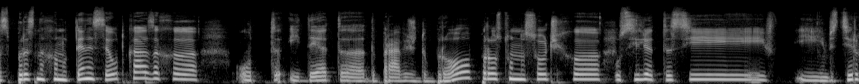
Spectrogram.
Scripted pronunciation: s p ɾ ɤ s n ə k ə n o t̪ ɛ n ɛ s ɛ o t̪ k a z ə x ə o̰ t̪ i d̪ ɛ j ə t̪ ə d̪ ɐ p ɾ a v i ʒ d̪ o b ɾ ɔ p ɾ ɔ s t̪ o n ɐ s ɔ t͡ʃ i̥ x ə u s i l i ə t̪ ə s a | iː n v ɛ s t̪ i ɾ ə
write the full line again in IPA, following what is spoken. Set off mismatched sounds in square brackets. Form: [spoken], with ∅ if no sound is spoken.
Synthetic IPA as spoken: s p ɾ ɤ s n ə [x] ə n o t̪ ɛ n ɛ s ɛ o t̪ k a z ə x ə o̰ t̪ i d̪ ɛ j ə t̪ ə d̪ ɐ p ɾ a v i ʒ d̪ o b ɾ ɔ p ɾ ɔ s t̪ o n ɐ s ɔ t͡ʃ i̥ x ə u s i l i ə t̪ ə s [i] | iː n v ɛ s t̪ i ɾ ə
